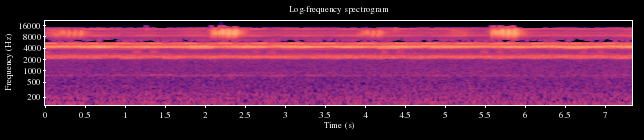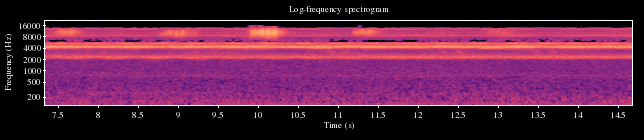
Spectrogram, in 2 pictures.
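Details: Summertime crickets in New England keep up a seamless, high-pitched trilling drone, while sharper, very high buzzy bursts from other insects repeat irregularly every one to two seconds.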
